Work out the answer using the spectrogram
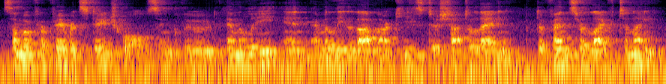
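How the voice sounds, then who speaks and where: A man's voice: medium pitch, recorded from a distance. A man acting as host, reading a scripted introduction at a live stage event. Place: indoor stage before a live audience. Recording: echoey hall from off, clear background noise.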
